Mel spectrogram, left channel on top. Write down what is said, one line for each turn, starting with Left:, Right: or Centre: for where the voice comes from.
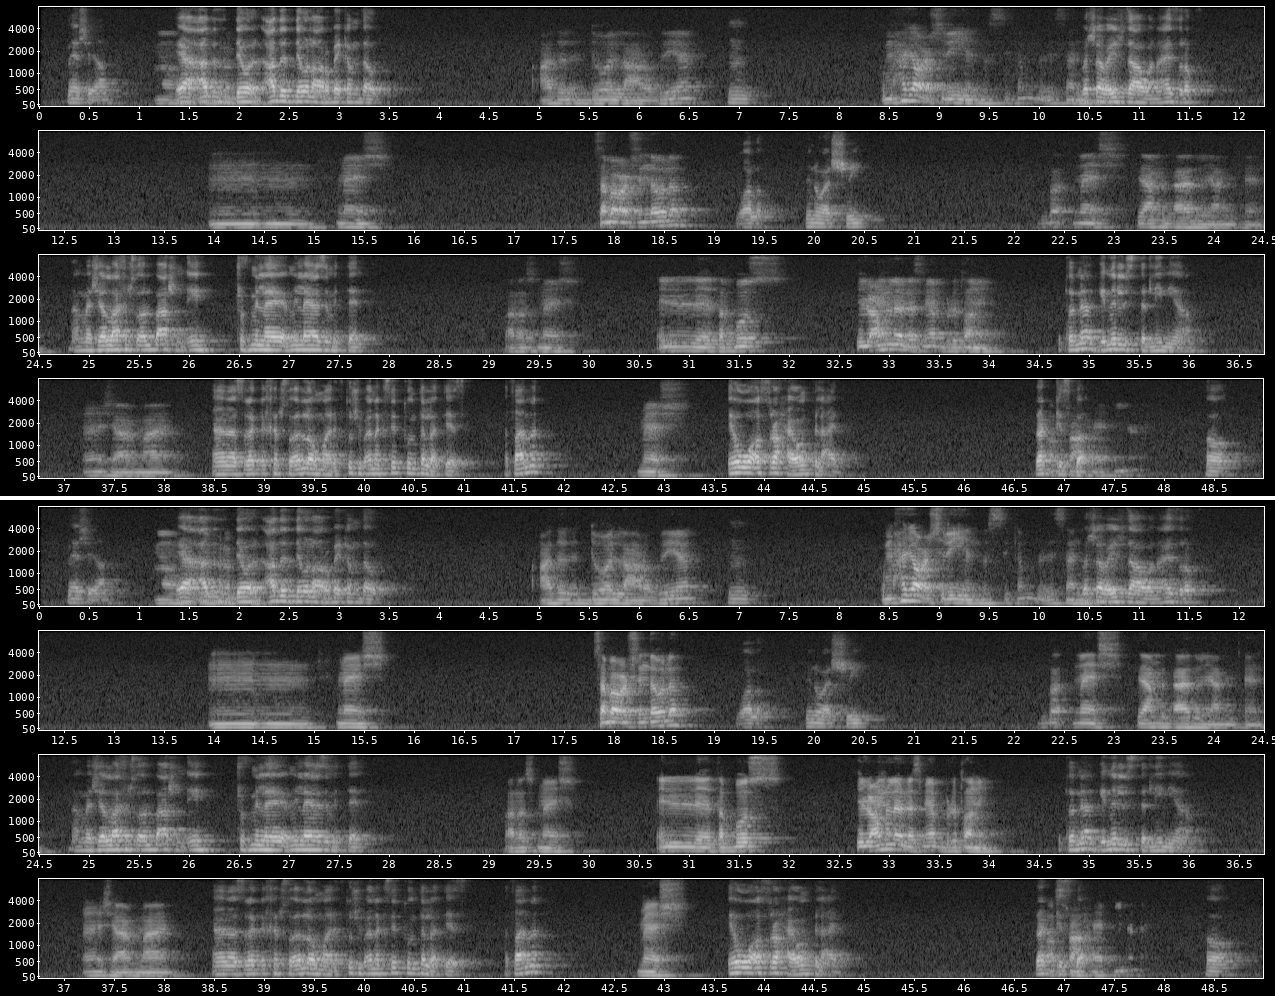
Left: ماشي يا عم
Right: اه
Left: ايه عدد
Right: كده في الأخير.
Left: الدول عدد الدول العربيه كام دوله
Right: عدد الدول العربية
Left: امم
Right: هم حاجة وعشرين بس كم بال- ثانية
Left: يا باشا ماليش دعوه انا عايز رقم
Right: امم ماشي سبعة وعشرين دولة
Left: غلط 22
Right: لا ماشي كده يا عم تعادل يا عم تاني
Left: أما ماشي يلا اخر سؤال بقى عشان ايه شوف مين اللي هي... مين اللي هيعزم التاني
Right: خلاص ماشي ال... طب بص إيه العملة الرسمية في بريطانيا
Left: قلت لنا الجنيه الاسترليني يا عم
Right: ماشي يا عم معاك
Left: انا اسالك اخر سؤال لو ما عرفتوش يبقى انا كسبت وانت اللي هتعزم اتفقنا
Right: ماشي
Left: ايه هو اسرع حيوان في العالم ركز
Right: أسرع
Left: بقى
Right: حيوان
Left: اه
